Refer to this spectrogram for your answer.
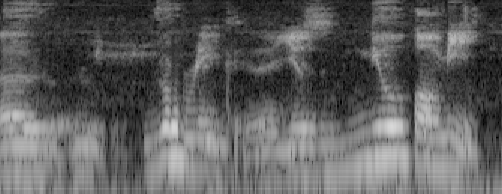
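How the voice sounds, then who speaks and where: A man talks very slowly, and audible room echo can be heard around him. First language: Chinese. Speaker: engineer. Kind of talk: self-introduction in training. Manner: halting.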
